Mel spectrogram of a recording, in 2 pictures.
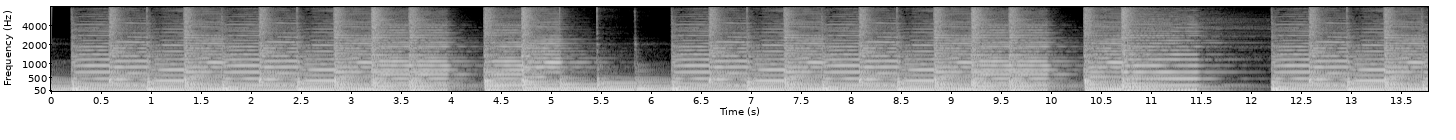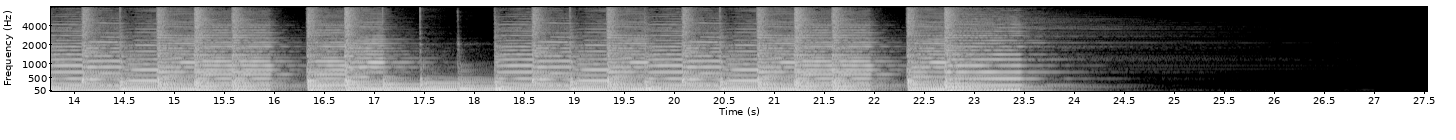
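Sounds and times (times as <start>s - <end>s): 
slow line dance music: 0.2s - 5.2s, 6.2s - 11.5s, 12.2s - 17.3s, 18.2s - 23.8s.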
